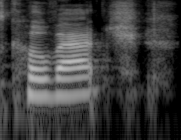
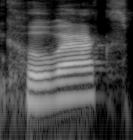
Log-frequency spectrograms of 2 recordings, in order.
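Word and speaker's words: Kovács: It is Kovatch, but we're so used to saying Kovac because you know, speak for yourself.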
